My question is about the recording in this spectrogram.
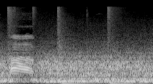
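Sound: car interior road noise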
